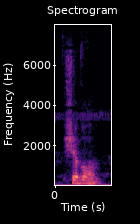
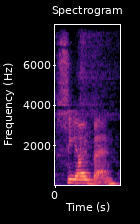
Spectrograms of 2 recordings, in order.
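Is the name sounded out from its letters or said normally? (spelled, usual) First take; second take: usual; spelled. First: The name is said the usual way, unlike its letters. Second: The name is sounded out following its written letters. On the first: The speaker calls it right. "pronounced Siobhan" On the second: The speaker calls it wrong. "Looks like Siobhan"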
